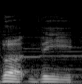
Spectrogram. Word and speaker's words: ye: It's not ye olde English, just Old English. You know, it wasn't actually pronounced ye, it was still pronounced the, because the Y looked close enough to the thorn.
